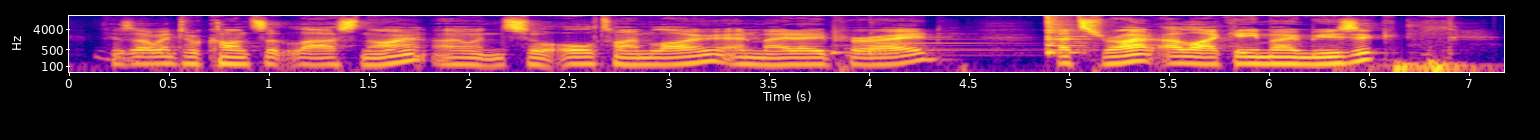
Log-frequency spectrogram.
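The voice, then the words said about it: Hoarse, rough, raspy voice. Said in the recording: “My voice is a little hoarse today, like a little rough ... my voice is a little bit raspy”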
